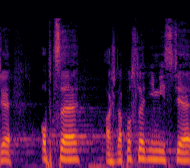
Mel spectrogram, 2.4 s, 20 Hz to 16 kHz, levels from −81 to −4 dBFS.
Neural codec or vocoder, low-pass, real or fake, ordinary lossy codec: none; 14.4 kHz; real; MP3, 48 kbps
